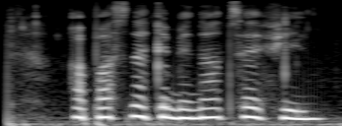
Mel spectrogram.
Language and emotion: Russian, neutral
